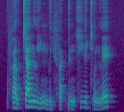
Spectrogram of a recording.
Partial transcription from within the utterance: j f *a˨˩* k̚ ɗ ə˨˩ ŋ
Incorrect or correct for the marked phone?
correct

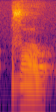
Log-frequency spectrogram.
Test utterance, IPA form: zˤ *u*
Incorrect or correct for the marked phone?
incorrect: o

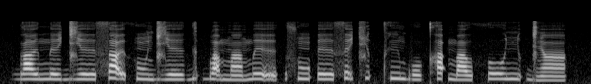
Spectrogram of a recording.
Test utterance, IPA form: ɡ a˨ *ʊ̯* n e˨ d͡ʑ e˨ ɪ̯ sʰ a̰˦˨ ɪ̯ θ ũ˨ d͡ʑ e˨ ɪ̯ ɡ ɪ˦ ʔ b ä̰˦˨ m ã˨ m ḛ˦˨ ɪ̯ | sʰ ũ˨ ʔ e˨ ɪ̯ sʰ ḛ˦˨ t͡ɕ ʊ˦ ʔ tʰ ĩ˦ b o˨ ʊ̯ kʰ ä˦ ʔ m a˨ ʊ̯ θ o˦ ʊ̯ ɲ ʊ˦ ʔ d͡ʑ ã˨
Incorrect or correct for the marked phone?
incorrect: ɪ̯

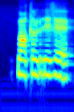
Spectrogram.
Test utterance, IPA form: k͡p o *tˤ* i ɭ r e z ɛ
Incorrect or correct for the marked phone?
correct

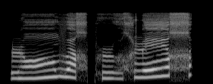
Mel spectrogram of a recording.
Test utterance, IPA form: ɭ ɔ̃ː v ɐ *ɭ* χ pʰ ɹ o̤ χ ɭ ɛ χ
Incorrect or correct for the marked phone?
incorrect: none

